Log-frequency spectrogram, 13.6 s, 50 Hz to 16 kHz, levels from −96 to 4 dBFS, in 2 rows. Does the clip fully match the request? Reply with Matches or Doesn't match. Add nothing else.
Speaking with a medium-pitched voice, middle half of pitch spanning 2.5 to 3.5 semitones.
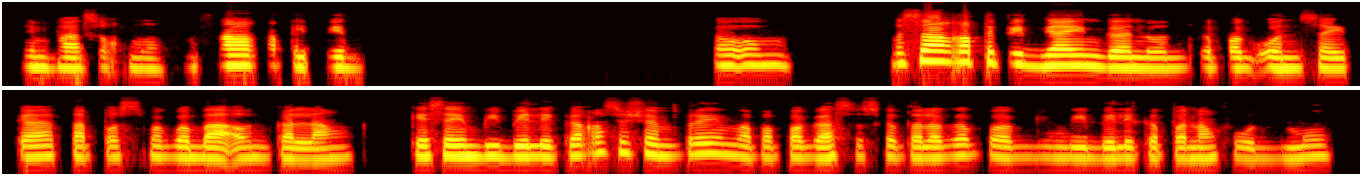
Matches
